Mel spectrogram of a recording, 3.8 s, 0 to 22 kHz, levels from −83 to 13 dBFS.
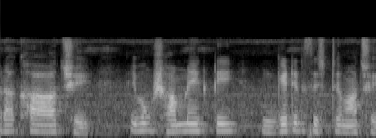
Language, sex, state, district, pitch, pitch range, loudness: Bengali, male, West Bengal, Malda, 150 Hz, 140-160 Hz, -20 LUFS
